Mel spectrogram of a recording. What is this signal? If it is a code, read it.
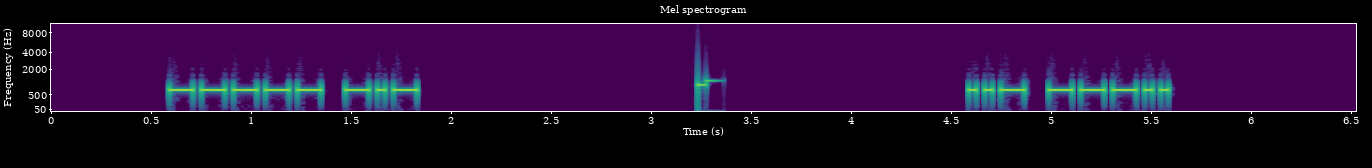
Morse code, heard as a keyed tone, about 30 wpm, 700 Hz. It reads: 0K U8
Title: Single-Letter Single-Number 30wpm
